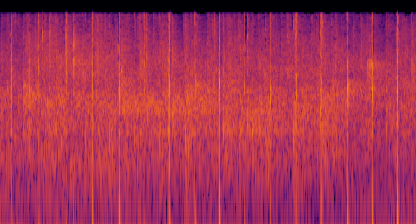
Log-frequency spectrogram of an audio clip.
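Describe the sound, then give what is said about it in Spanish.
A crowd applauds steadily in celebration of Sukkot on a Shabbat, a dense wash of many hands clapping with sharp individual claps popping out above the mass at irregular moments, sustained at full strength throughout. “Fuerte aplauso.”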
